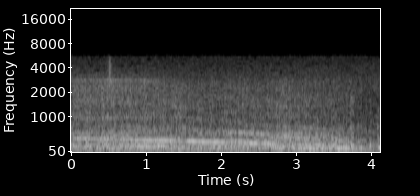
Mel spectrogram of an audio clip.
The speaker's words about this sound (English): As the lights and the sound of the engine got nearer, she was at first uneasy, then plainly scared.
